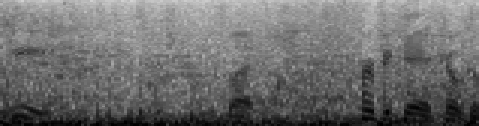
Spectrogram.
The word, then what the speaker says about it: Cay: Although I think it's pronounced Key.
